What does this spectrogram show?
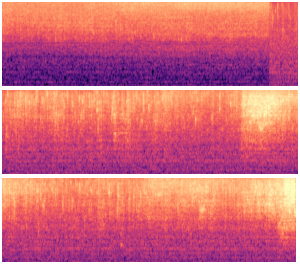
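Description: Flour-dredged speckled trout fillets sizzling steadily as they pan-fry in hot oil in a stainless steel skillet. The sizzle grows louder about four seconds in and swells twice, about eight seconds in and near the end, as the fillets are turned and lifted with tongs.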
